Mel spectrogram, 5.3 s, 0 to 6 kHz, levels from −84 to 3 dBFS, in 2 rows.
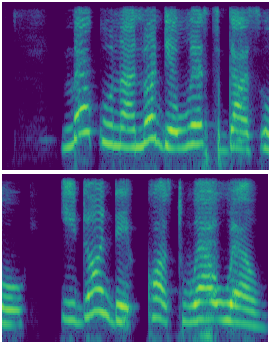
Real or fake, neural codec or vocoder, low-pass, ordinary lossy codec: fake; codec, 44.1 kHz, 2.6 kbps, DAC; 5.4 kHz; none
